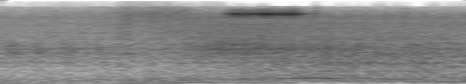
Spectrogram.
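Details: Newly bought used car with an engine light on, not yet scanned: a short, even rev with a smooth rise in engine note and no knocking or ticking; the engine pulls up clean. Normal revving.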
